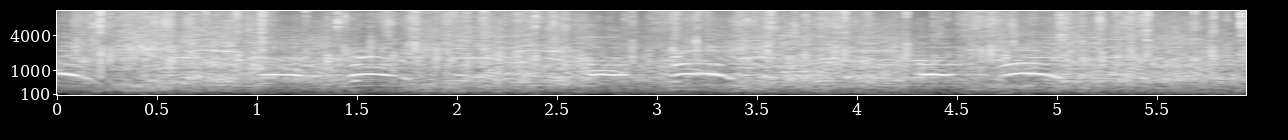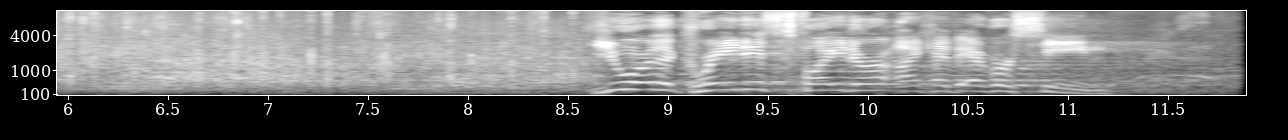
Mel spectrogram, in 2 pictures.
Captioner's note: cheers and applause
